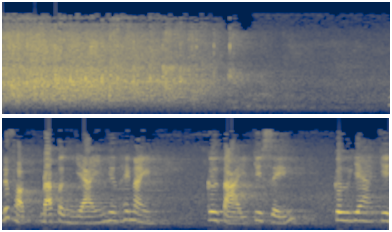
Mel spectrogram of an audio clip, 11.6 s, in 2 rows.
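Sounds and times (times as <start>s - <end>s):
loud applause: 0.0s - 4.2s
speech: 5.8s - 8.2s, 8.9s - 11.6s.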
